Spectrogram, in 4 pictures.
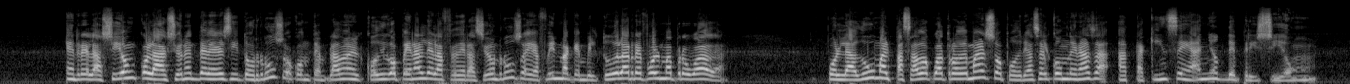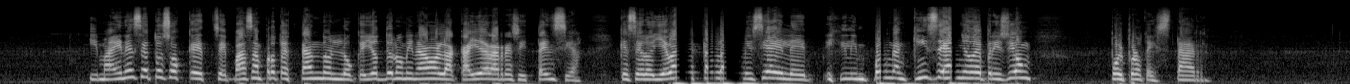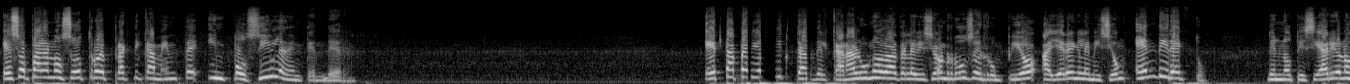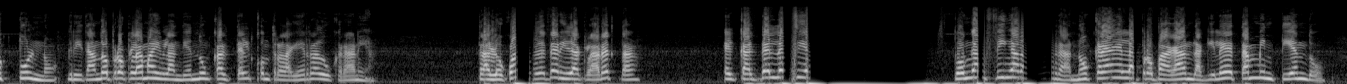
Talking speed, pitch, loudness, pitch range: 155 wpm, 255 Hz, -19 LUFS, 225-280 Hz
